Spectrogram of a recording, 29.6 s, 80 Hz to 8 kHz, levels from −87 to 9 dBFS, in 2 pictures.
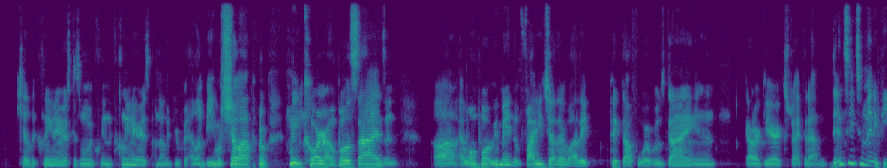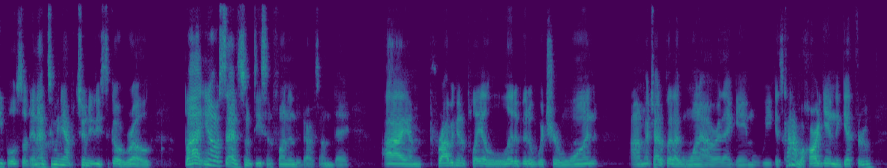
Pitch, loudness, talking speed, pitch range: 115 Hz, -29 LUFS, 215 wpm, 95-140 Hz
